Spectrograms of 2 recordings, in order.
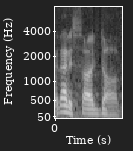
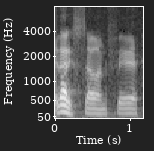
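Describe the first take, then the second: First: Lightly voiced teenager, casual; a hint of a teenager saying it; mild teen slang voice. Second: Said in the usual way. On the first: Shown as a demonstration. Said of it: "Teenagers would say". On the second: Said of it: "We would say".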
